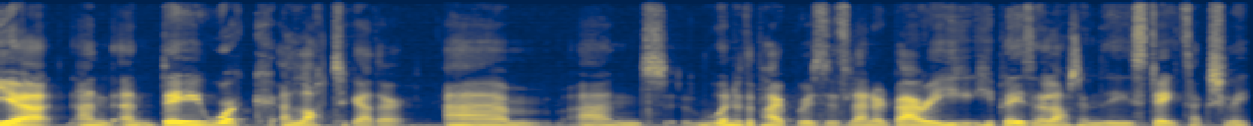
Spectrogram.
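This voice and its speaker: In an Irish accent, a woman with a fairly low pitch speaks at a moderate pace with ordinary pitch variation and a bright, sharp tone, on a very clean recording with a silent background. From Ireland. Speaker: artist. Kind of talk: interview. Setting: radio studio.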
